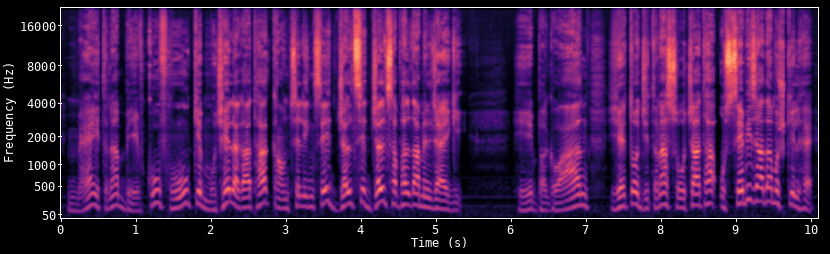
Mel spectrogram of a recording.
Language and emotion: Hindi, angry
